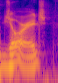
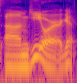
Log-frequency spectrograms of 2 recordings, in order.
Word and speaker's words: Georg: It's G-E-O-R-G, which I figured was just George. – Mm-mm. – But no, it's Georg.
